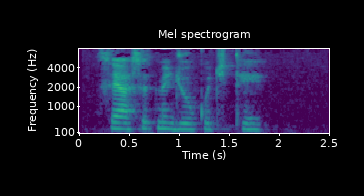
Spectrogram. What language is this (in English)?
Urdu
